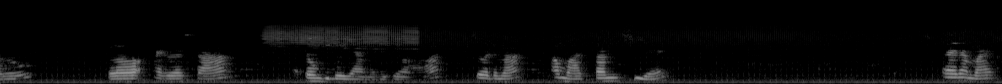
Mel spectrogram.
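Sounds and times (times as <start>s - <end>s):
man talking: 0.0s - 0.3s, 1.1s - 2.3s, 3.0s - 6.7s, 9.4s - 10.0s
high buzzing hiss: 0.0s - 10.0s
low mains hum: 0.0s - 10.0s.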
